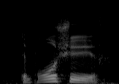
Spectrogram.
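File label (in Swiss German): "brochur", Bas Rhin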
